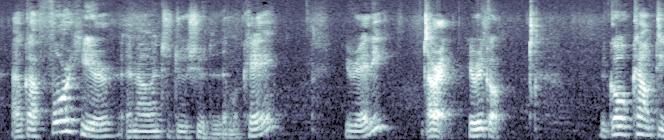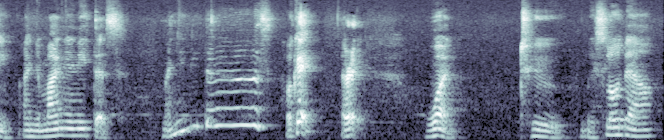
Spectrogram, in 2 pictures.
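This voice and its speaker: A woman's voice: low-pitched, very animated, moderate pace. An older woman, a grandmother, chatting and teaching counting to a grandchild on a phone video. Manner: warm, chatty, sing-song counting.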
